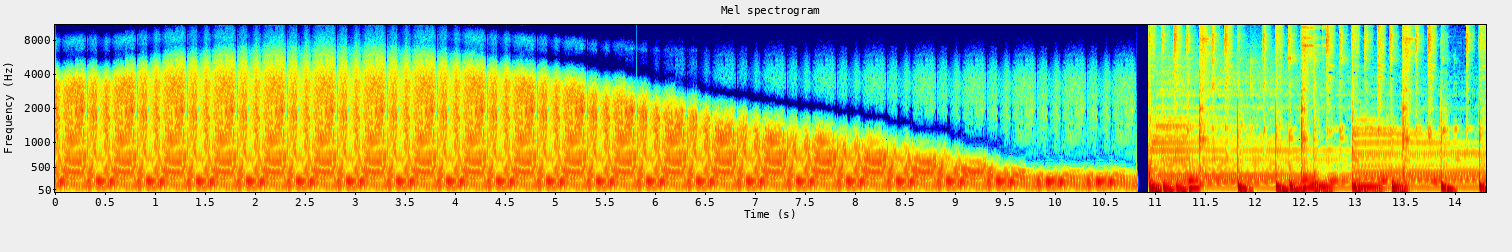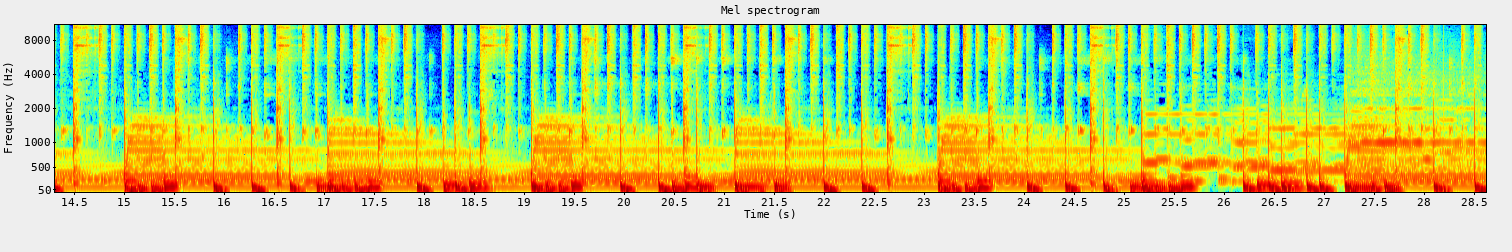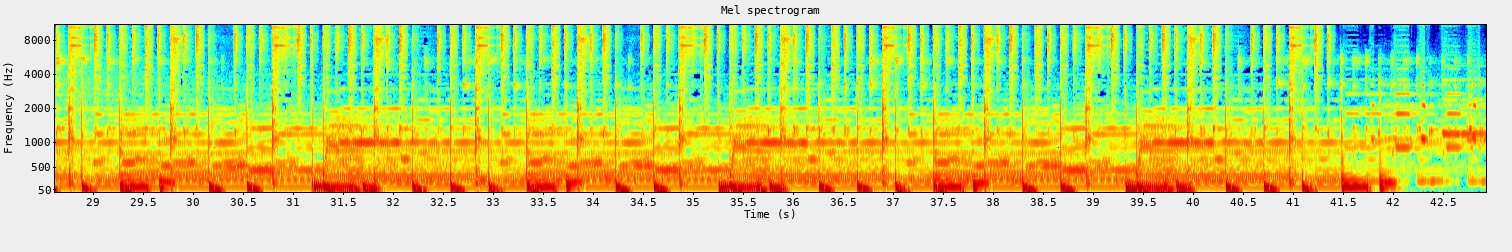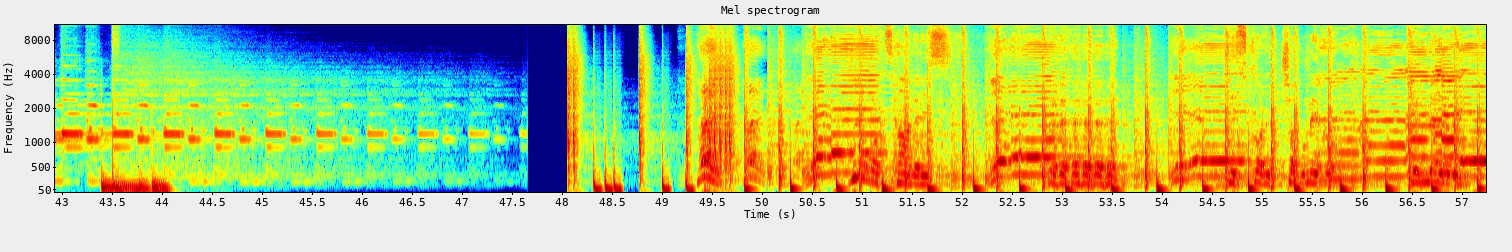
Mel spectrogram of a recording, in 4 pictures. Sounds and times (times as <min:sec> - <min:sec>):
Independent music: 0:11.0 - 0:47.0, 0:48.1 - 0:57.2.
